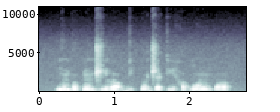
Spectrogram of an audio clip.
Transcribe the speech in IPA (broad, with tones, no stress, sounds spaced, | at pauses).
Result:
ɡ ũ˦ b o˦ k͡p ũ˧ d͡ʒ i˦ l ɔ˦˨ ɡ͡b i˨ k͡p o˨ d͡ʒ ɛ˧ k i˧ h ɔ˧ ɡ͡b ɔ̃˧ l ũ˨ k͡p ɔ˨˦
